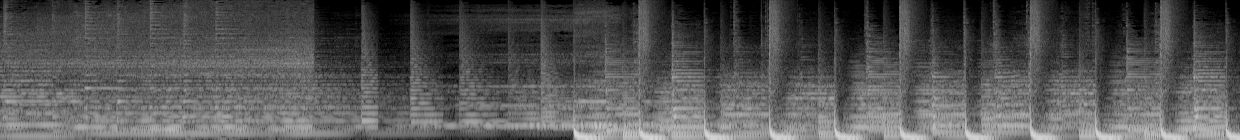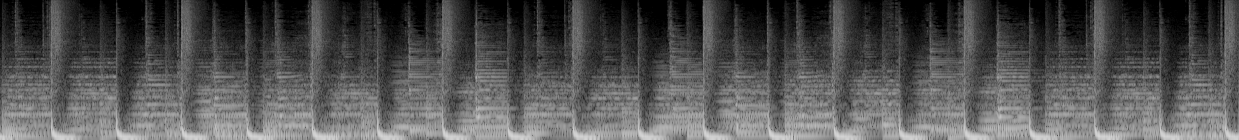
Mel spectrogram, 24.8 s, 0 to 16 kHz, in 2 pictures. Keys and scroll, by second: 1.2 BackSpace, 1.5 Return, 17.4 ctrl+space, 18.4 ctrl+space, 19.1 ctrl+space.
